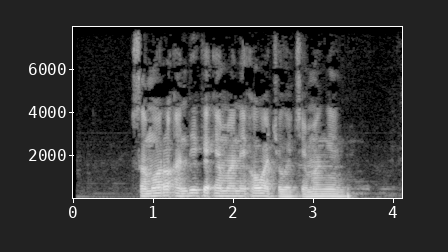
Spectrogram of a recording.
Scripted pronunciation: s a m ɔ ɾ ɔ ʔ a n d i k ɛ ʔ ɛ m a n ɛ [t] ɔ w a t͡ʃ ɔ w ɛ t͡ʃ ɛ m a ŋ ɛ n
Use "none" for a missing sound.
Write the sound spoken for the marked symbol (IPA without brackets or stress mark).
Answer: ʔ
